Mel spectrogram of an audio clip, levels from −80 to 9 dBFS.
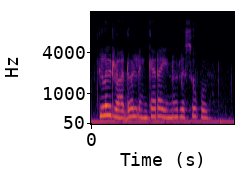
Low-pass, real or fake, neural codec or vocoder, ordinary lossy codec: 14.4 kHz; fake; vocoder, 44.1 kHz, 128 mel bands every 512 samples, BigVGAN v2; AAC, 64 kbps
